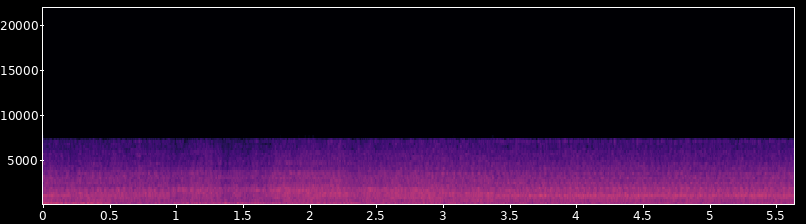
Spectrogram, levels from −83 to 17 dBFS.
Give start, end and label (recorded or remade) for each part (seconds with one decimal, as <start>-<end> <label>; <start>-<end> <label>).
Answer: 0.0-3.6 recorded; 3.6-5.1 remade; 5.1-5.6 recorded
